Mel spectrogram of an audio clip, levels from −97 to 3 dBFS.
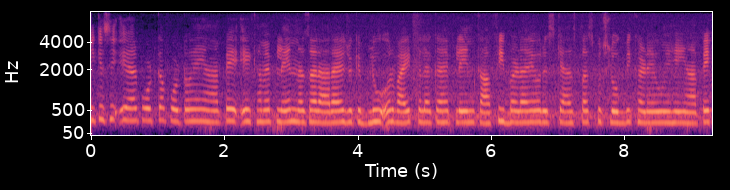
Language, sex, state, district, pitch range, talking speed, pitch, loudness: Hindi, female, Bihar, Darbhanga, 235-255 Hz, 250 wpm, 245 Hz, -24 LUFS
